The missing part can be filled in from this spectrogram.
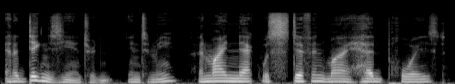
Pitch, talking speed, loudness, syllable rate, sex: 125 Hz, 185 wpm, -20 LUFS, 5.4 syllables/s, male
